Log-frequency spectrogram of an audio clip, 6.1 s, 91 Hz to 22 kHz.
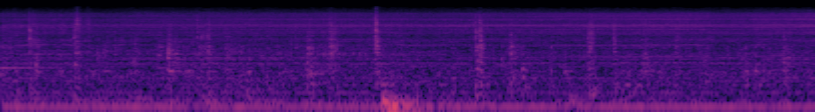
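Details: Rock-Ola 424 jukebox record changer in scan mode: steady clicking roughly every third of a second under a low hum; magazine scanning too slowly, faulty home switch to blame.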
